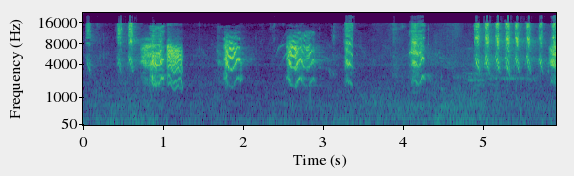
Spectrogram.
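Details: Female Double-collared Seedeater calling eagerly to heat up a male: spaced, slurred high chirps, then a fast string of about seven sharp ticking notes at the close.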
